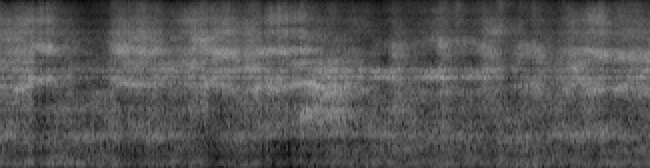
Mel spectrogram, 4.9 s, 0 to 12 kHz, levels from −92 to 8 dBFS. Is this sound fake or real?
fake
